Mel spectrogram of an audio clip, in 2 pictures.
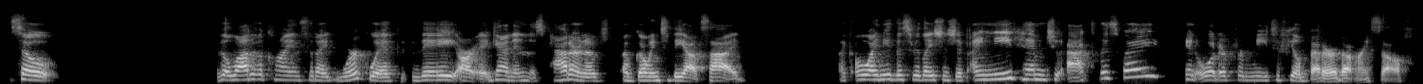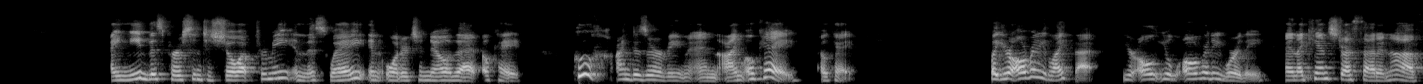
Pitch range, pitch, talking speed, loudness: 190-255 Hz, 210 Hz, 180 wpm, -21 LUFS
